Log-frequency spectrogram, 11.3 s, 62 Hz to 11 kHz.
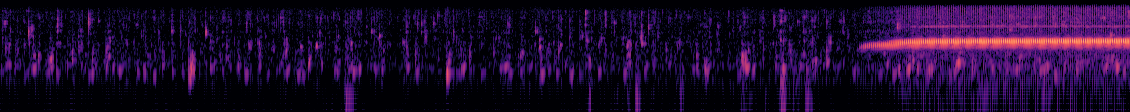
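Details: Toads at a backyard pond built in 2022, singing on a warm spring night: a quiet background of scattered clicks and short notes, then a loud, steady high trill starts with a brief rising onset and holds for the final three seconds.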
